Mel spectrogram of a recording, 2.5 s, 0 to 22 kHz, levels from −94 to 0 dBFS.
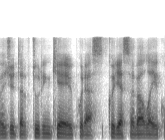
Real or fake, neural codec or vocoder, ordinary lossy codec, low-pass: fake; codec, 16 kHz, 0.7 kbps, FocalCodec; MP3, 64 kbps; 7.2 kHz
